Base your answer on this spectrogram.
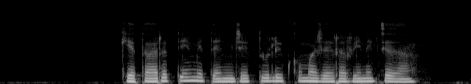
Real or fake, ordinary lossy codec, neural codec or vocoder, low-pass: real; none; none; 7.2 kHz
